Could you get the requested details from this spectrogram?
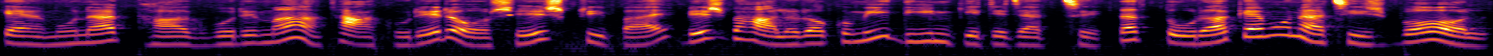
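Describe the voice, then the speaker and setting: A woman's voice: fairly low pitch, animated, normal speed, few pauses, natural voice. A woman voicing an affectionate old grandmother in a cartoon, with homely talk. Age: older. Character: old grandmother, warm and pious. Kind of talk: cartoon voice acting.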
